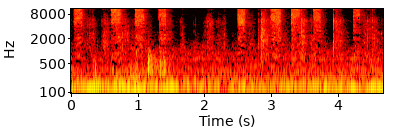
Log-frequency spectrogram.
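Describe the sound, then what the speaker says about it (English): Spray adhesive hisses from an aerosol can in a series of short bursts, repeated rhythmically over a craft project, fairly faint and with no talking. "I'm going to take some spray adhesive and spray it on here"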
